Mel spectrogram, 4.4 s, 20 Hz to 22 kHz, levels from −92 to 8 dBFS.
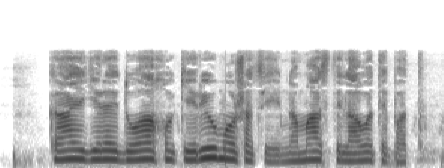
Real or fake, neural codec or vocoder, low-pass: real; none; 7.2 kHz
